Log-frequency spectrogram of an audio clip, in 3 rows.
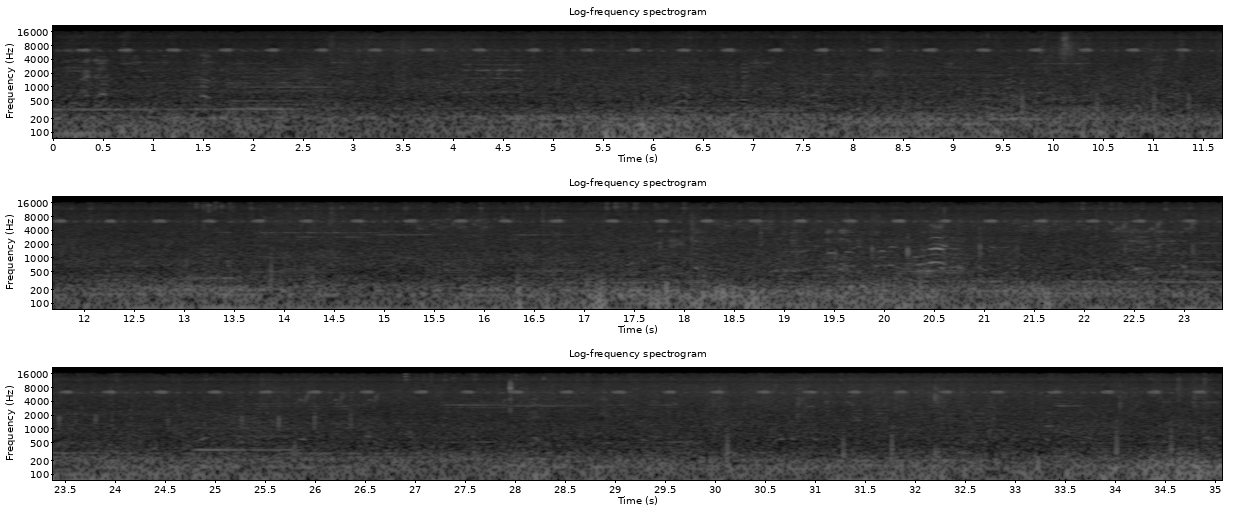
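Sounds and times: insect chirping: 0:02.7 - 0:20.2, 0:26.5 - 0:35.0.

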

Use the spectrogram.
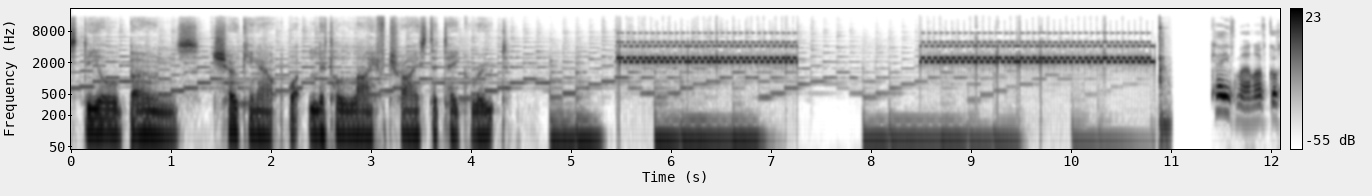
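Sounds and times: smartphone ringtone: 0:05.4 - 0:07.3, 0:08.5 - 0:10.9.

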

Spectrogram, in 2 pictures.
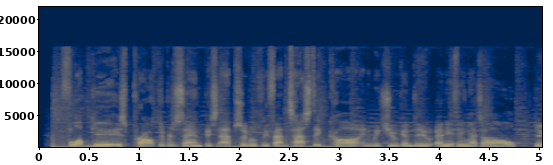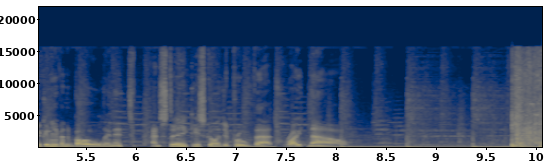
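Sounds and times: background music with bass: 0:00.0 - 0:10.0
car windscreen shattering: 0:09.7 - 0:10.0.

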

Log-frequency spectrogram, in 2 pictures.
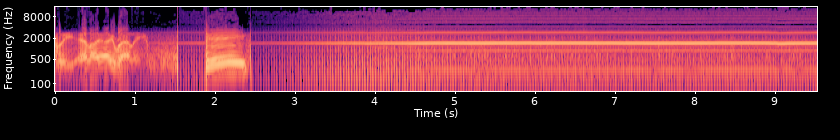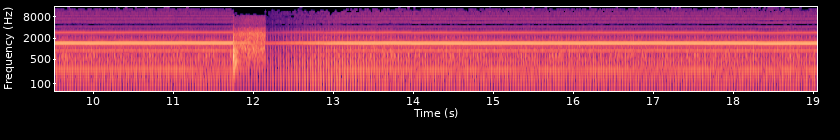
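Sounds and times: high whine: 0:00.0 - 0:19.0.

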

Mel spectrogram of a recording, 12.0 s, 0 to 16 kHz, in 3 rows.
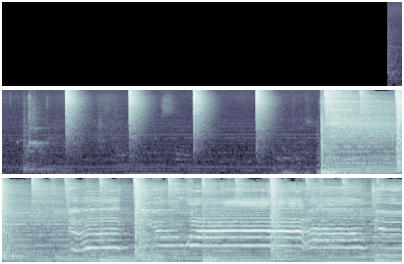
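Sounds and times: count-in clicks: 0:04.2 - 0:06.8.

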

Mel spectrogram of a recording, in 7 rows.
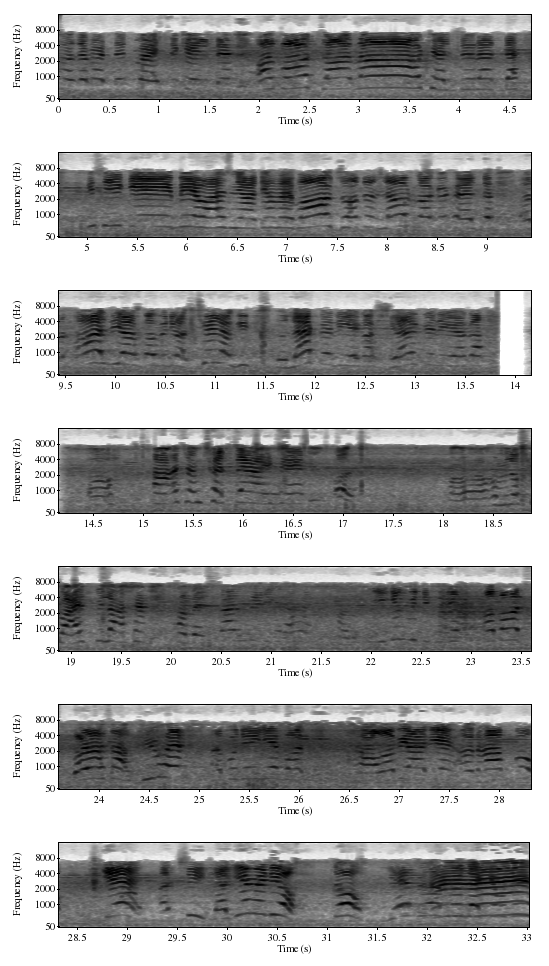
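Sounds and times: girls chattering and calling out: 0:18.0 - 0:33.0
children shouting excitedly: 0:18.1 - 0:33.0.

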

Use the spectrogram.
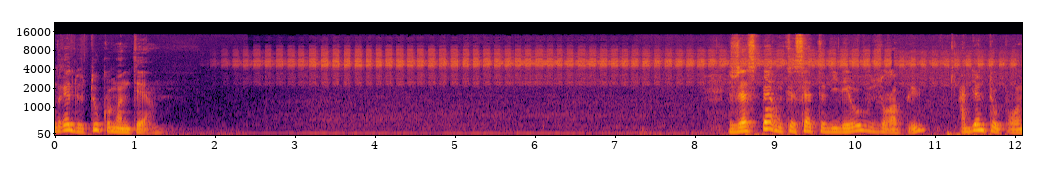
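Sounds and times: cicadas buzzing: 0:01.8 - 0:12.0.

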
